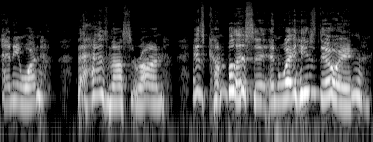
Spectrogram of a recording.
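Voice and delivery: very high, whiny mock wail; mock crying. Mocking a writer who's gotta cry online, mock crying. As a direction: wail it like a crybaby, drawing out the end. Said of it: "he's gotta cry".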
